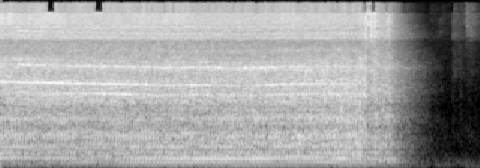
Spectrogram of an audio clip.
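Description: A cordless impact driver runs in one steady, loud, high-pitched burst that cuts off abruptly near the end.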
